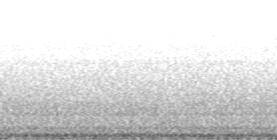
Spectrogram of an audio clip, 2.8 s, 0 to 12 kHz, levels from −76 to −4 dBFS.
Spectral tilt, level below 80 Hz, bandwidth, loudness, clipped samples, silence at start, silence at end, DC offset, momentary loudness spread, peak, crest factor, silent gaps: -5.5 dB/octave; -56 dBFS; 11.5 kHz; -34 LUFS; under 0.1%; 0 s; 0 s; under 0.1%; 1 LU; -20 dBFS; 14 dB; none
